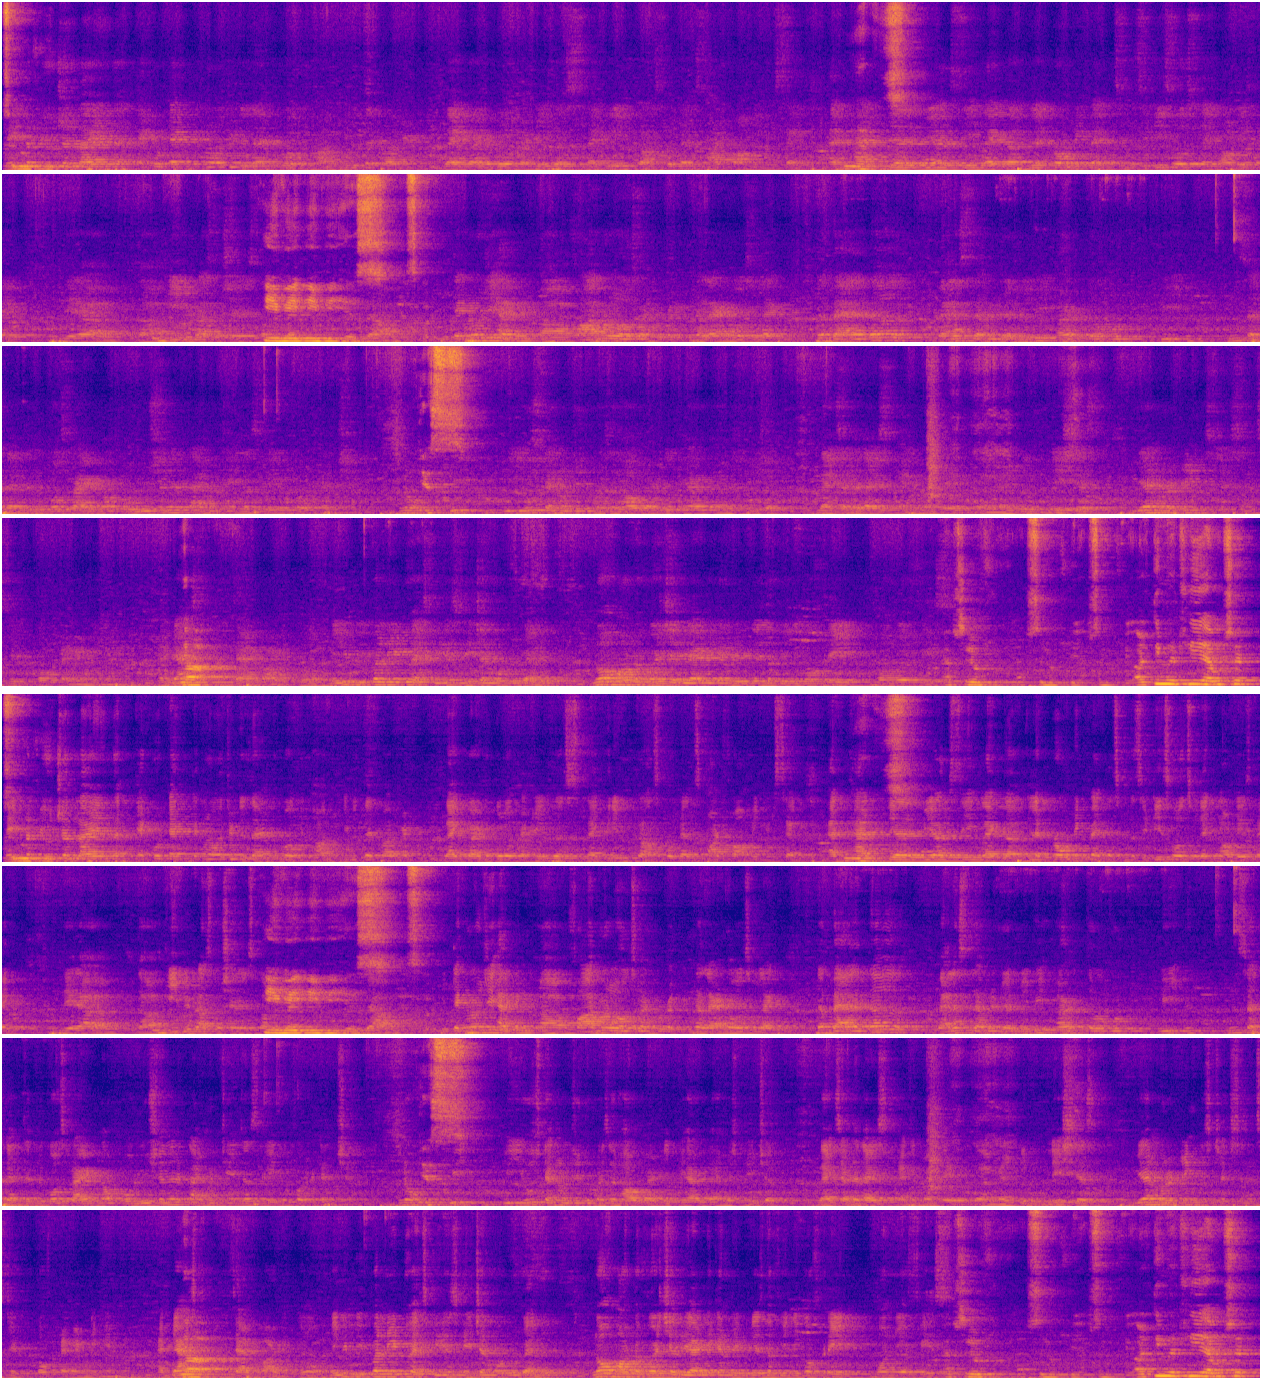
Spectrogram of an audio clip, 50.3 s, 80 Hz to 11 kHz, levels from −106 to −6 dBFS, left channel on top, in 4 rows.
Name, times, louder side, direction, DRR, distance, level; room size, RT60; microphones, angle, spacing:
voice 1, 0.0-4.1 4.4-12.7 13.1-15.5 16.2-16.5 17.0-20.4 20.7-21.7 21.9-23.9 24.1-28.7 29.1-29.8 30.2-32.9 33.3-36.1 36.5-39.0 39.3-39.7 40.1-43.3 43.6-47.2, right 1 dB, 60° right, -2 dB, 1.7 m, -42 dB
voice 2, 8.4-9.0 14.1-14.2 15.2-16.4 29.4-29.8 34.4-34.5 39.5-39.8 47.4-47.5 48.1-48.3 49.1-50.1, left 2 dB, 20° left, 5 dB, 0.3 m, -30 dB
11.5 x 9.0 x 2.4 m, 1.5 s
head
